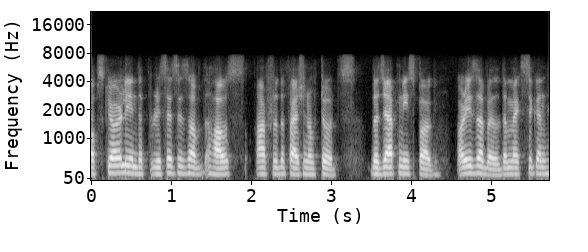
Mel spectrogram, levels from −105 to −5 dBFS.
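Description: From start to finish the speech runs through the AMR wideband (HD Voice) codec, and it's working hard. The roughness and raspy edge on the voice fit one of AMR-WB's low modes, around 8.85 kbit/s, where the pulse-driven vocal tract model has too few bits to follow the speech. Up top there's only codec-made noise standing in for real detail, and nothing at all above 7.5 kHz, so the sound stays clearly coded throughout.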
